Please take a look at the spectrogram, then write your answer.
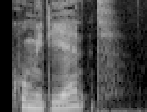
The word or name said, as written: komediant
